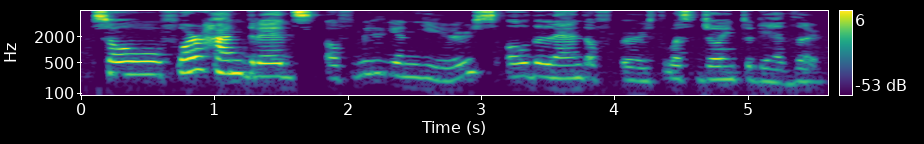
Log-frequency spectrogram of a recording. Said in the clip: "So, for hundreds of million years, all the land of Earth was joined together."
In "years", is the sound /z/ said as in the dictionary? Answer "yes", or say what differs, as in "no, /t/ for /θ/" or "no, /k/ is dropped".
no, /s/ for /z/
